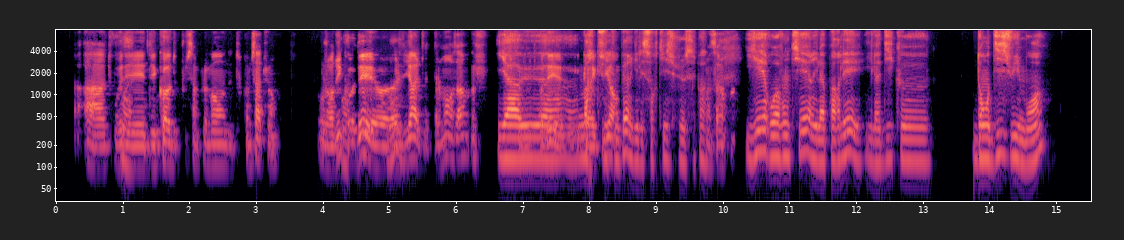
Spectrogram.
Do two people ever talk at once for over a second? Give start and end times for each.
6.9-8.4

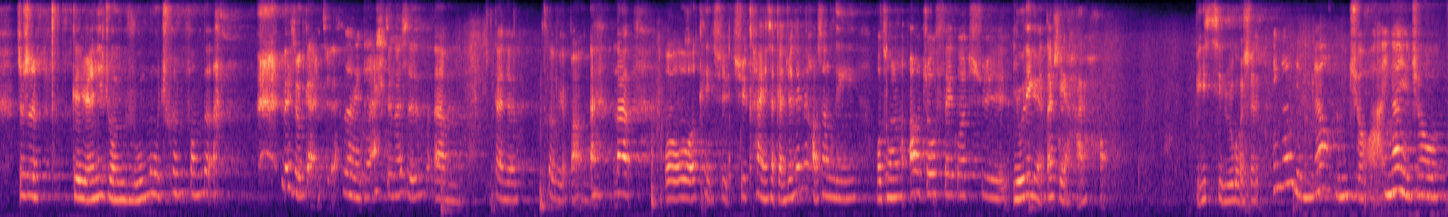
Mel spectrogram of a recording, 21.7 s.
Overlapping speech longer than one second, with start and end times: none

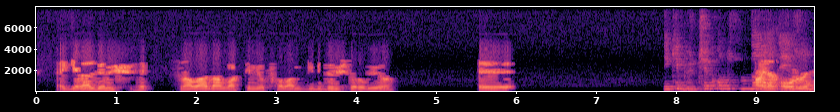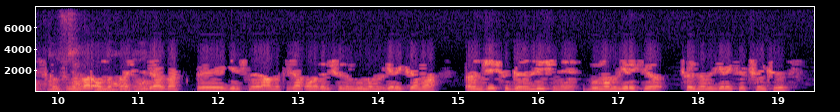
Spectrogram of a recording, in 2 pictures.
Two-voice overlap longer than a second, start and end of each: 9.0-11.1

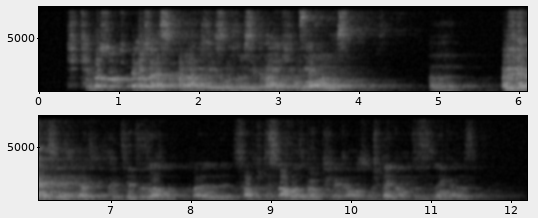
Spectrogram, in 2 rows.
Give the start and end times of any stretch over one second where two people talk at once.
1.8-3.7

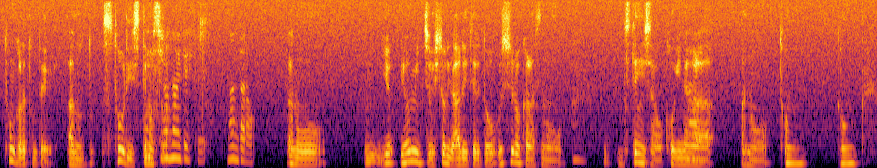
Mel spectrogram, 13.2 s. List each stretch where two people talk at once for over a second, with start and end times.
none

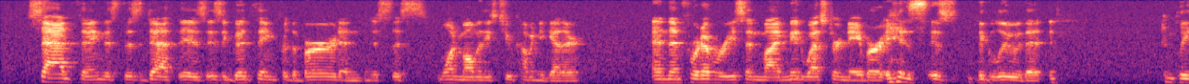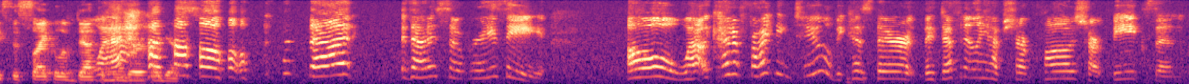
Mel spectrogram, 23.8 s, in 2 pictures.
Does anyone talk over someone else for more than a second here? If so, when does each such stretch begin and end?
12.6-13.8

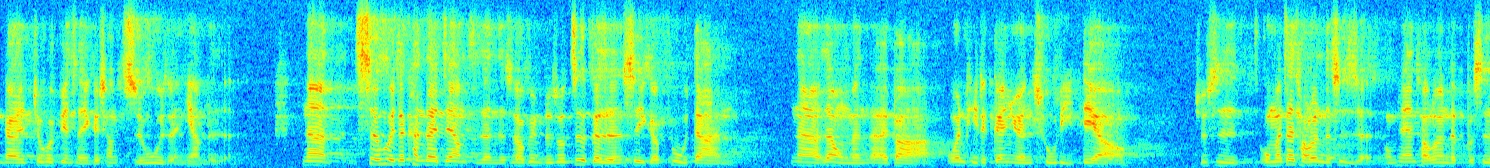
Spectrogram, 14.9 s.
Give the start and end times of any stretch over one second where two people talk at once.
none

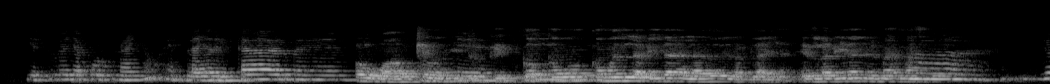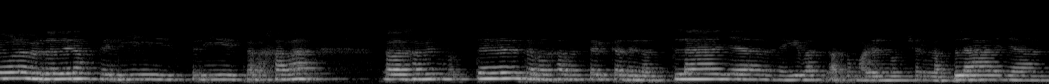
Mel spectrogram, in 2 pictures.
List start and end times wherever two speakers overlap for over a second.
4.2-6.1

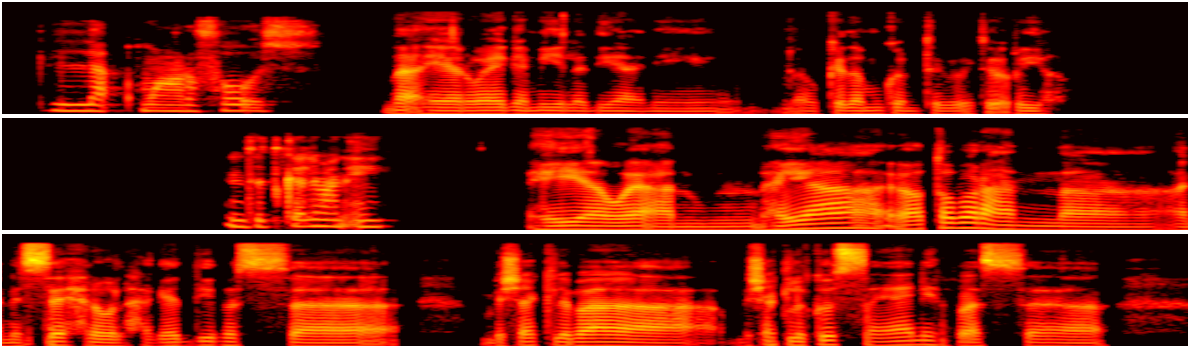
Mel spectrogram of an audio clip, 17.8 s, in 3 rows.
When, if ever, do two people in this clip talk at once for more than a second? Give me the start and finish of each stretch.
none

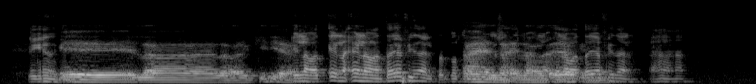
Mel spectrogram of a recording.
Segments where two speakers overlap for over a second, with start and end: 4.6-6.1

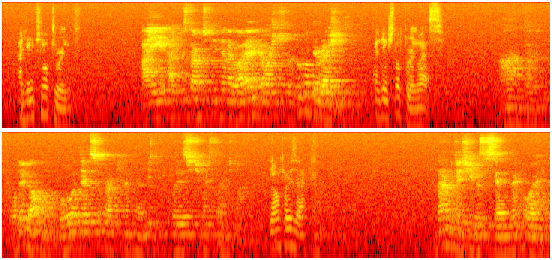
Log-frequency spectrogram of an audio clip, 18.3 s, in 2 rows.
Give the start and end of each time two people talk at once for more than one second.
none

